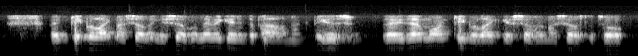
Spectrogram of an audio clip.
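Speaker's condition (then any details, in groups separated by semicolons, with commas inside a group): Parkinson's; diagnosed 2019, led to retirement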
